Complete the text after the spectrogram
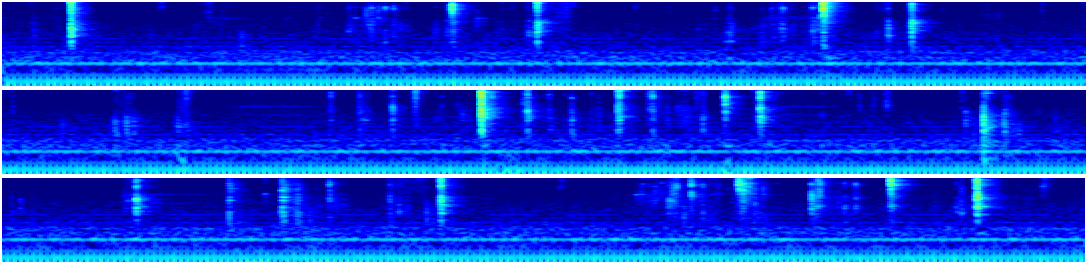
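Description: Keyboard keys click and clack under typing fingers.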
